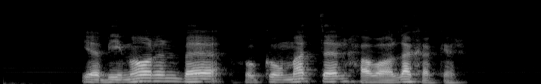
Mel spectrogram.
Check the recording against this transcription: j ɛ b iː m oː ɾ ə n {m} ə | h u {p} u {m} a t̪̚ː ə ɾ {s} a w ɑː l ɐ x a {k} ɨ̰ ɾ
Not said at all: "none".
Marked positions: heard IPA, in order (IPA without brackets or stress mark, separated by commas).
b, k, m, h, k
